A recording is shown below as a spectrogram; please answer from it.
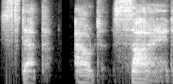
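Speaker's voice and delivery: hushed, whispered growl. Narrating a game, a voice answers back to Kalis: growling voice. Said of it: "you hear a voice growl back".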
